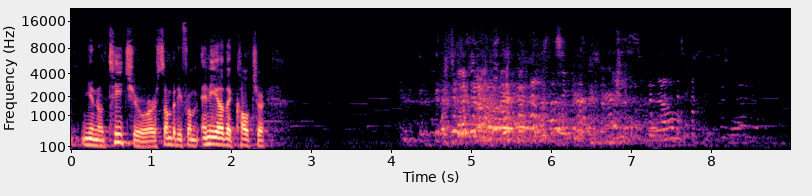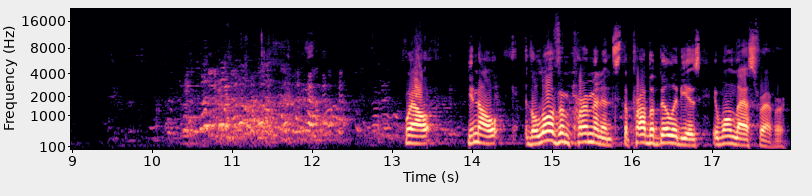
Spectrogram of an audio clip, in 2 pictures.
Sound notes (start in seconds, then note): 4.7 laughter; 4.7 ringing sound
